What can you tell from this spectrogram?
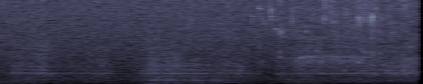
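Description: Water pours steadily for a few seconds, a soft continuous splashing trickle with a slight swell near the middle, fairly quiet, with no one speaking.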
